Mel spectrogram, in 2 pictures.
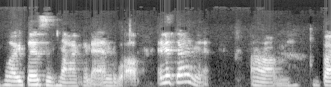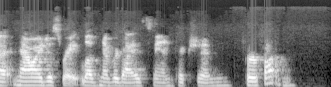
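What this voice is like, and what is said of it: Hoarse, strained voice. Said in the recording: “I don't know if you can hear how my voice is gone, and it's not because I'm sick. It's because I sang karaoke really hard.”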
